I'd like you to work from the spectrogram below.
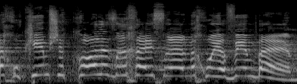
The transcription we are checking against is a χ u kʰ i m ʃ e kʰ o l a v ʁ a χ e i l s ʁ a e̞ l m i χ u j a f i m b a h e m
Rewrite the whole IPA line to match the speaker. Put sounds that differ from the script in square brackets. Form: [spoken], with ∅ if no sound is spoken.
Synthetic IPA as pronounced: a χ u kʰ i m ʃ e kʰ o l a [z] ʁ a χ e i [∅] s ʁ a e̞ l m [e] χ u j a [v] i m b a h e m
